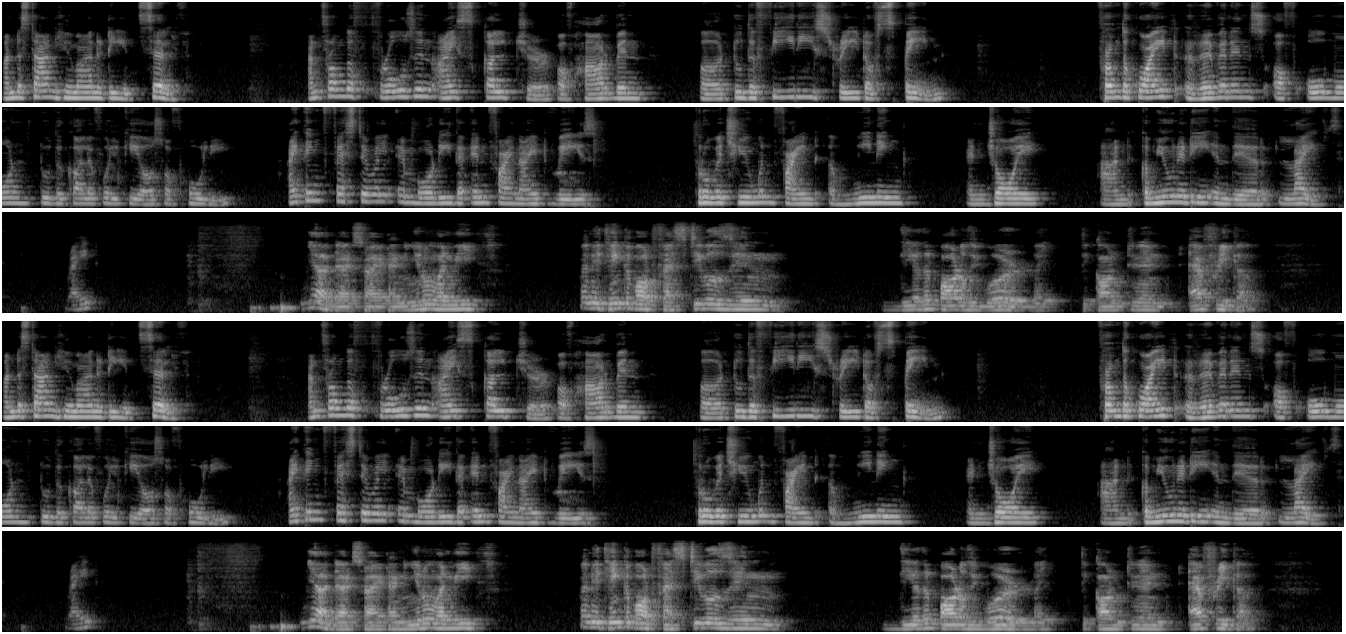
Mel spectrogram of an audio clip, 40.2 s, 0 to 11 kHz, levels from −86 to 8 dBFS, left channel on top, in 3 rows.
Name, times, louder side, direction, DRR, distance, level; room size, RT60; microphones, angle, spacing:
voice 1, 0.0-1.7 3.1-6.4 7.0-9.4 11.0-15.7 16.3-19.3 20.4-22.4 23.1-23.8 24.4-26.6 27.5-27.7 29.6-29.8, equal, 5° left, 1.0 m, -27 dB
voice 2, 29.8-31.8 32.6-34.6 35.7-37.4 37.6-39.4, right 3 dB, 70° right, 2.3 m, -28 dB
13.5 x 6.2 x 2.2 m
head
